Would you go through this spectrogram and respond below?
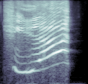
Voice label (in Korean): Vox Casting, kr; Shamilla; kingsraid; voices heroes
